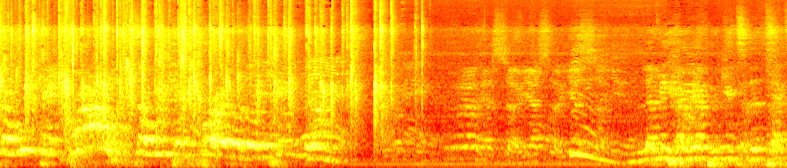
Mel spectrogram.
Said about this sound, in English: I need you to clap your hands right now and say, God, speak to us. Give us exactly what we need.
